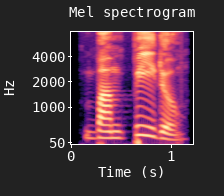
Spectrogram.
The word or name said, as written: vampiro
